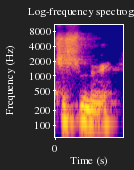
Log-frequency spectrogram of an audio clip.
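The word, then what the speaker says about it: KSHMR: there's an artist called cashmere which is spelled spelt cashmere with a k and then without the vowels so uh it's like kashmir but um he saw what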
